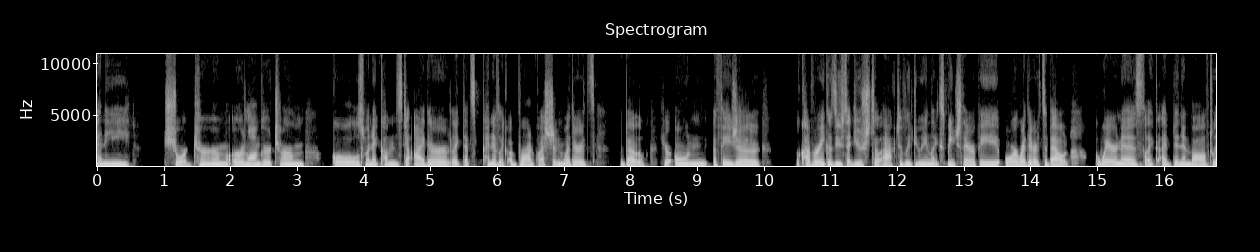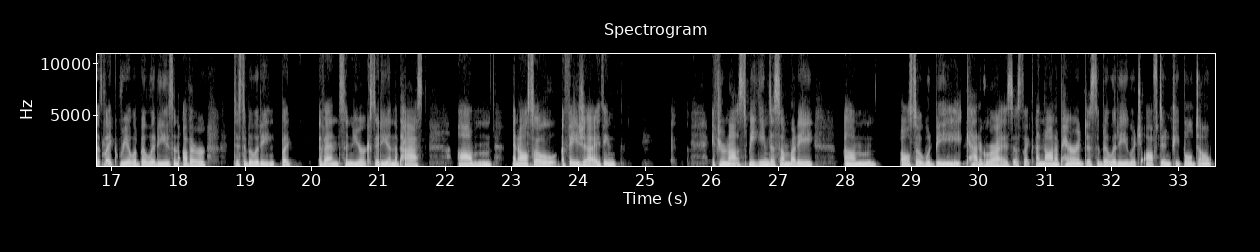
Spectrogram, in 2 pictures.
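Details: Adult speech, possibly two speakers in conversation; ordinary speech.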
